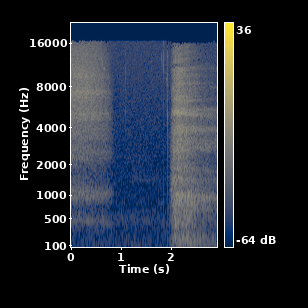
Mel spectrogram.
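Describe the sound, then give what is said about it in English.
A person breathing in deeply: a soft, airy breath, a short quiet pause, then a louder, fuller rush of breath that carries to the end. “Breathe in the Holy Spirit with me.”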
